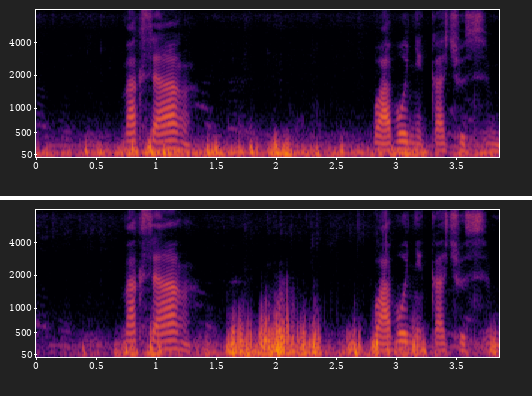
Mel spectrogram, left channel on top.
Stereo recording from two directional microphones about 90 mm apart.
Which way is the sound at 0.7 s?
5° right (ahead or behind).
